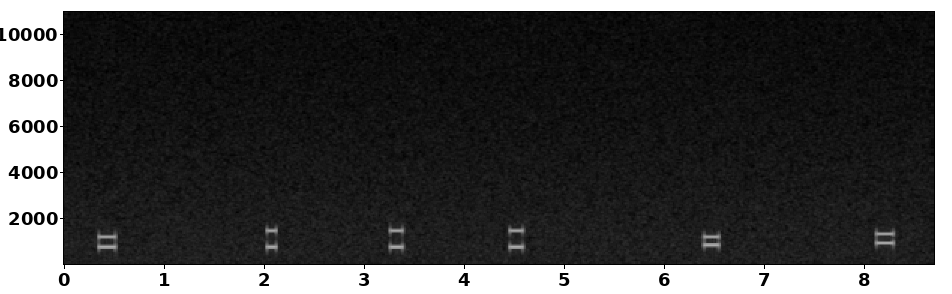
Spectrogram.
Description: DTMF, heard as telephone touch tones, dialled by hand, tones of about 130 ms. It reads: 4 6 6 6 7 0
